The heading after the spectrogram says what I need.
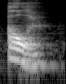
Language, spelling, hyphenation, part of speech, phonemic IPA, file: Dutch, alle, al‧le, determiner / pronoun, /ˈɑ.lə/, Nl-alle.ogg
- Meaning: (determiner) inflection of al: 1. masculine/feminine singular attributive 2. definite neuter singular attributive 3. plural attributive; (pronoun) all (every individual of the given class)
